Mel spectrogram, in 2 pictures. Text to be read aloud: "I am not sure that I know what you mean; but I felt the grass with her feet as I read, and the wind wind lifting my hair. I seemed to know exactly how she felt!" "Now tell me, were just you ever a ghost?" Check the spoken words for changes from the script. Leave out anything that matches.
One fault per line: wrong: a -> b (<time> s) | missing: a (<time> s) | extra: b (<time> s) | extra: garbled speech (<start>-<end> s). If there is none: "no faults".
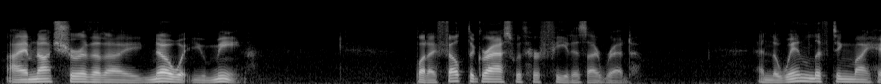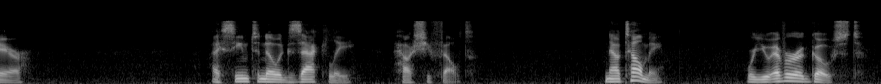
missing: wind (8.1 s)
missing: just (16.4 s)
